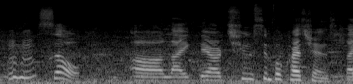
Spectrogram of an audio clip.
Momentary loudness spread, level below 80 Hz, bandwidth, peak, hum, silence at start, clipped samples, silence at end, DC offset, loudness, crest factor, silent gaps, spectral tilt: 9 LU; -42 dBFS; 16.5 kHz; -10 dBFS; none; 0 s; under 0.1%; 0 s; under 0.1%; -28 LUFS; 18 dB; none; -6 dB/octave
